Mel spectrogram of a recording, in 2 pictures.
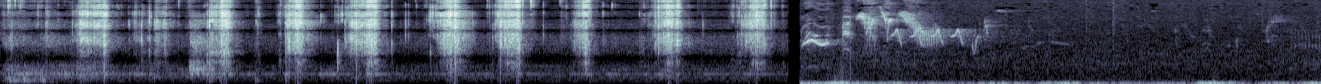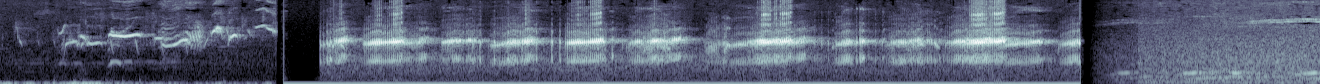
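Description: A run of separate animal sounds. First come frog croaks repeating about twice a second. Quieter scattered calls follow, then a loud, fast pulsing call, and near the end pigeons cooing.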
